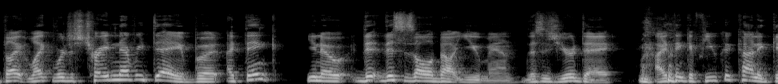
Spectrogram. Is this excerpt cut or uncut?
uncut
